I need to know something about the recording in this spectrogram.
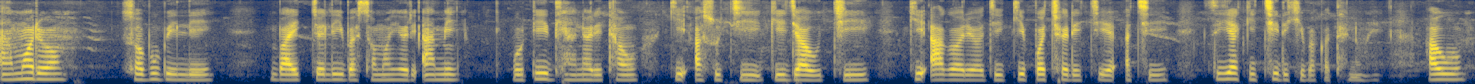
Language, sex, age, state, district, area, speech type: Odia, female, 18-30, Odisha, Nuapada, urban, spontaneous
